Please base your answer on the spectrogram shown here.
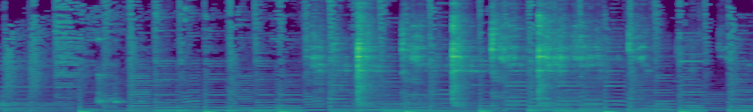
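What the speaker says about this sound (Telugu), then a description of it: "ఇదే కడాయిలో నూనె ఏం లేకుండా పల్లీలు వేయించుకోవాలి పొడిగా" Dry peanuts tumble and rattle in an oil-free kadai, producing a quiet, continuous run of light clinks and taps against the metal pan with repeated sharper knocks, as if stirred.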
